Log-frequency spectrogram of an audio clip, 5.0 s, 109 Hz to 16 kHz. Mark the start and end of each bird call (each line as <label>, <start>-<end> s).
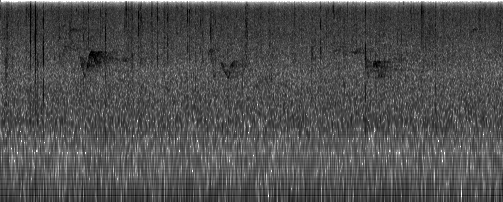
Gray Catbird (Dumetella carolinensis), 0.0-5.0 s
Red-eyed Vireo (Vireo olivaceus), 0.0-5.0 s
